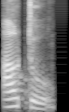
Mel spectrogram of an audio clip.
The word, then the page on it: outdo: Indian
